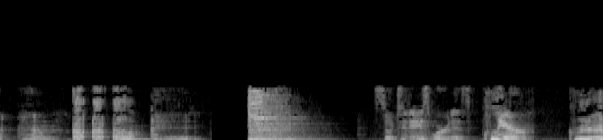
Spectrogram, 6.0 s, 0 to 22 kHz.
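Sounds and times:
man clearing his throat: 0.7 - 1.6
speech: 4.0 - 6.0.

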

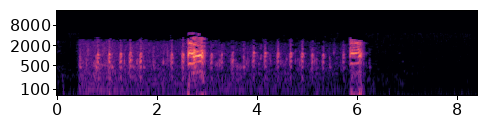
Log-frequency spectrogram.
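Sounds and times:
hen clucking: 0.4 - 6.3.

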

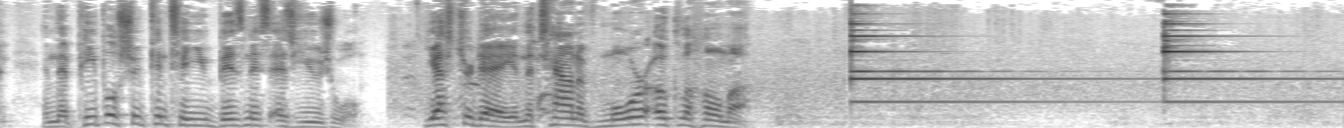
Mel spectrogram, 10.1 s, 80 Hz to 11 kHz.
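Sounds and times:
speech: 0.3 - 5.7
memorial bell tolling: 6.4 - 10.0.

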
